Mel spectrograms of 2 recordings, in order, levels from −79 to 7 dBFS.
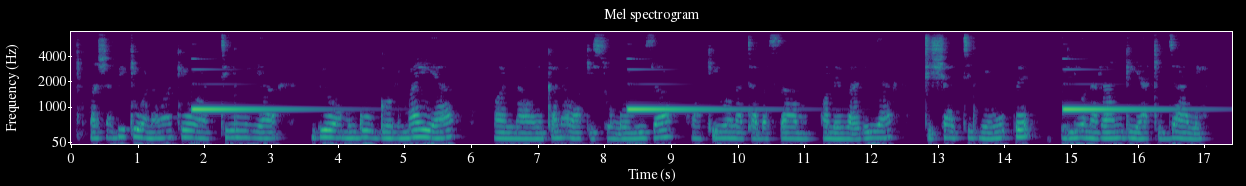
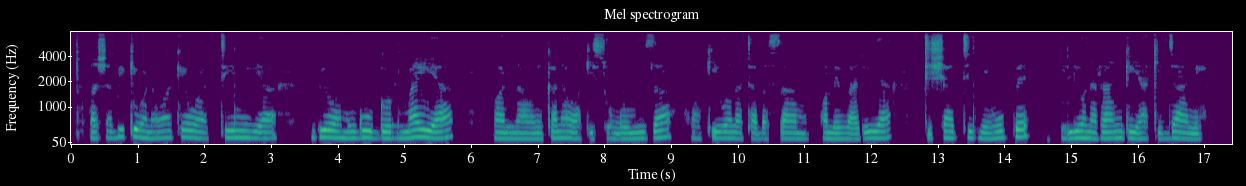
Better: second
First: background sound (Mallet percussion); 3 dB above the speech // room echo; dies away in 0.2 s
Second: none

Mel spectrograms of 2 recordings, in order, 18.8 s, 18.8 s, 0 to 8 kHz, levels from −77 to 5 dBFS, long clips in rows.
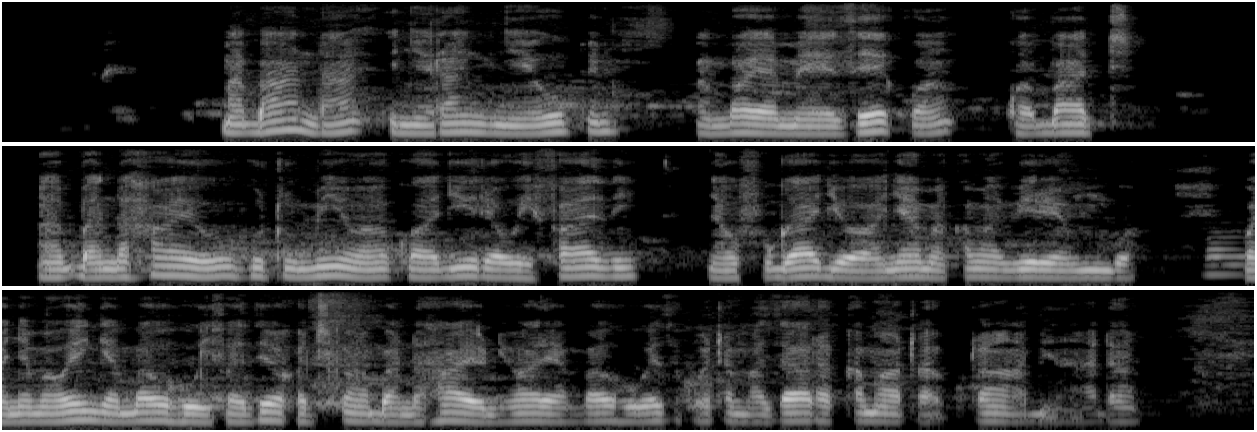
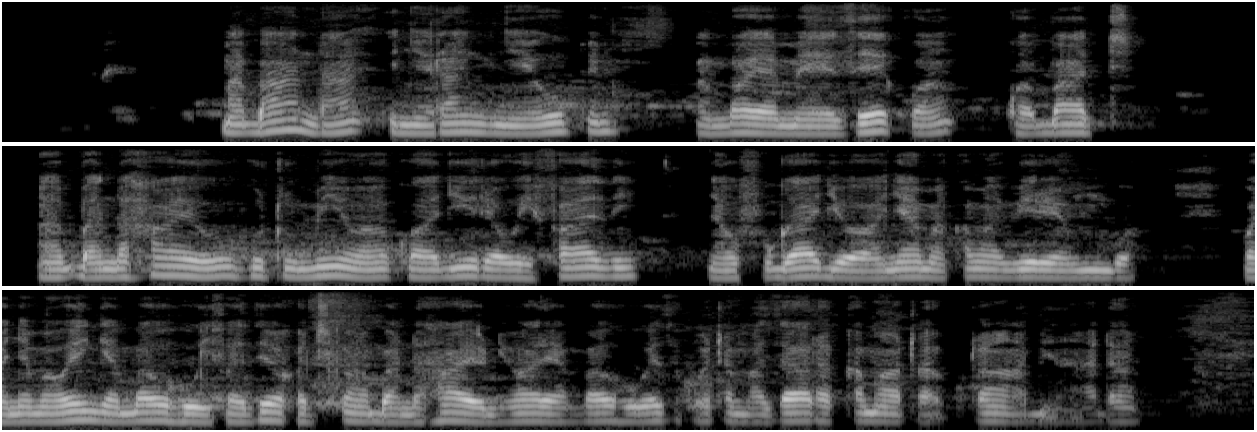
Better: second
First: background sound (Wind instrument, woodwind instrument); 19 dB below the speech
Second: none

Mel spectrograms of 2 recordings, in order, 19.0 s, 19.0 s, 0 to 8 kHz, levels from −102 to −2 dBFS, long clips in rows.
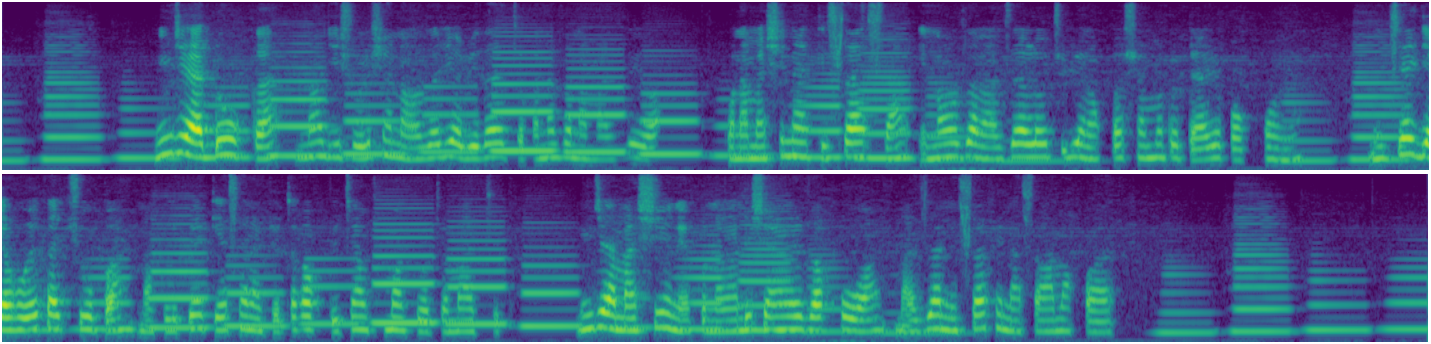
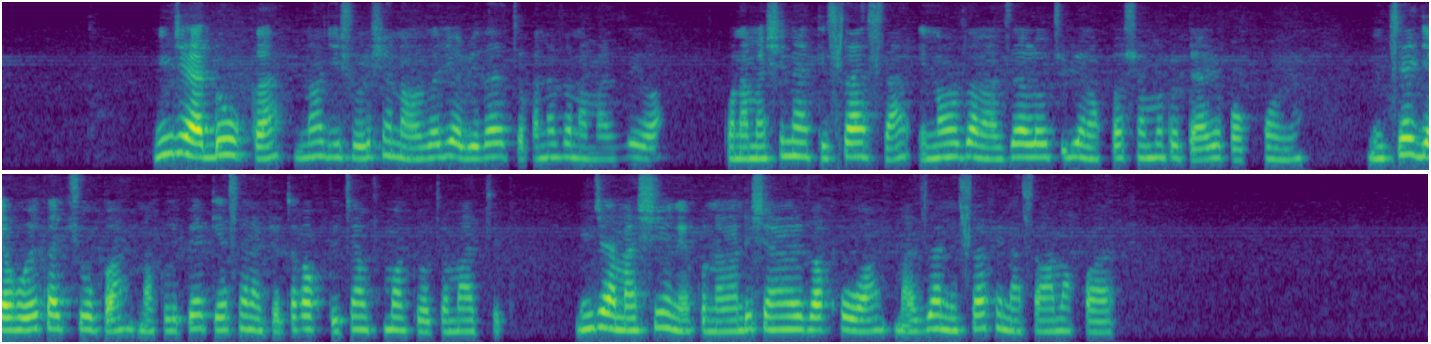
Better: second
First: background sound (Wind instrument, woodwind instrument); 9 dB below the speech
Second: none

